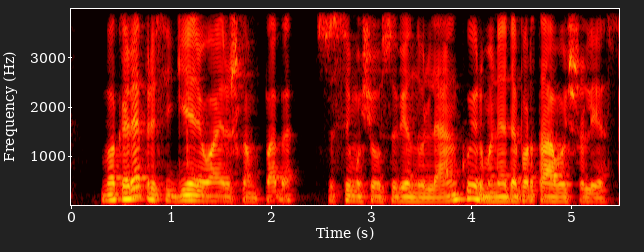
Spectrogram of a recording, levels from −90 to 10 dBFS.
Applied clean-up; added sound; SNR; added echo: none; none; none; none.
